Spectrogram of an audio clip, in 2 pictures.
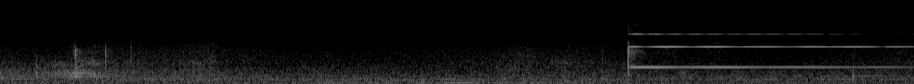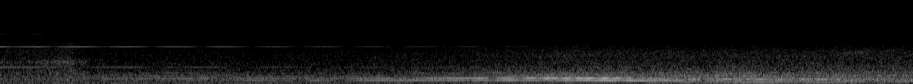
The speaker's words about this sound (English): See, the bell came out of nothing, floated off, and then stopped being a sonic echo and became a memory, which is another kind of echo, a wake.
